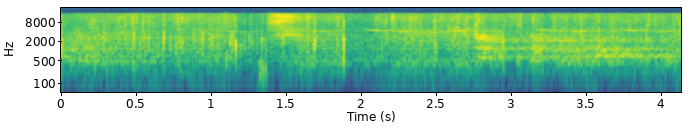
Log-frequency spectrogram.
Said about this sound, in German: Da hinten grölen irgendwelche Brüllhunde rum.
